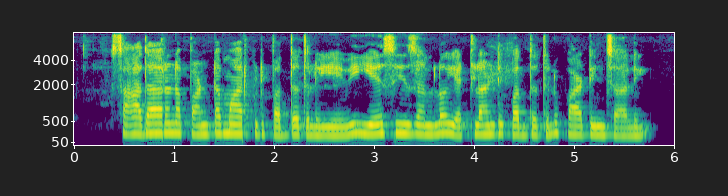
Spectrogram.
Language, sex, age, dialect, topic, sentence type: Telugu, female, 46-50, Southern, agriculture, question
